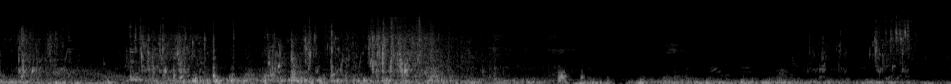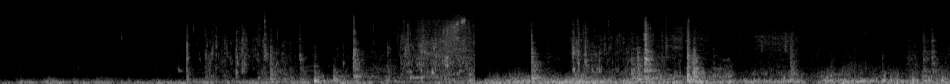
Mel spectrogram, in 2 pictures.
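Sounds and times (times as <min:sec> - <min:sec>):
water splashing against boat: 0:00.0 - 0:05.2, 0:08.0 - 0:09.3, 0:11.2 - 0:14.3, 0:15.2 - 0:16.8
wind buffeting microphone: 0:00.0 - 0:19.0.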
